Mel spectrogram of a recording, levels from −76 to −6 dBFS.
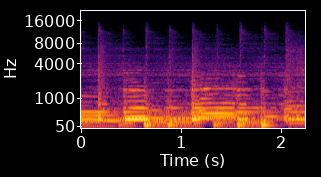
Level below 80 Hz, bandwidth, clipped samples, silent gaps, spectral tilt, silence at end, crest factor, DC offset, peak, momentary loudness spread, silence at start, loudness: -32 dBFS; 14.5 kHz; under 0.1%; none; -7 dB/octave; 0 s; 16 dB; under 0.1%; -4 dBFS; 5 LU; 0 s; -20 LUFS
